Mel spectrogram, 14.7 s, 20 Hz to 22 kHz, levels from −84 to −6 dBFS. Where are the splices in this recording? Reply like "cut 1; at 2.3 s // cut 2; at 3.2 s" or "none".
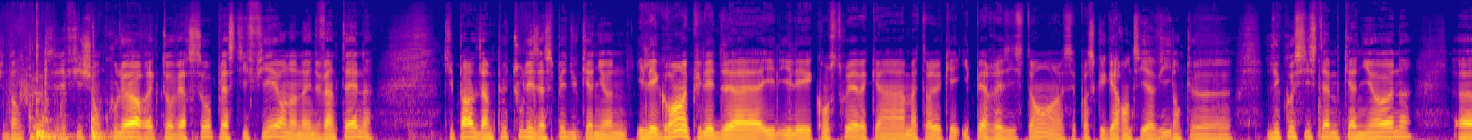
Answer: cut 1; at 6.3 s // cut 2; at 11.7 s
